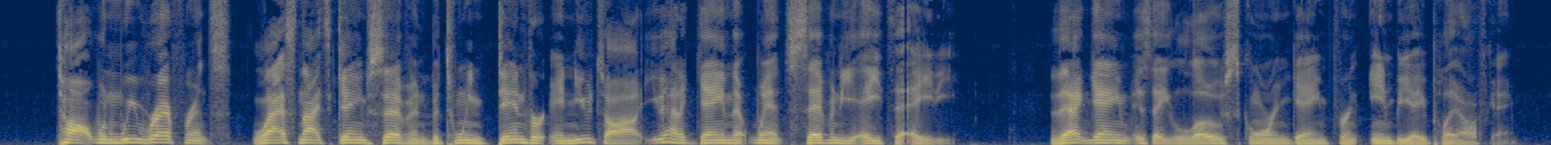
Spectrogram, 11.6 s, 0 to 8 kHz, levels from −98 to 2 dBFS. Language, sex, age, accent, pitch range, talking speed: English, male, 30-49, American, 115-165 Hz, 165 wpm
